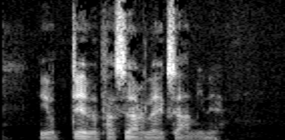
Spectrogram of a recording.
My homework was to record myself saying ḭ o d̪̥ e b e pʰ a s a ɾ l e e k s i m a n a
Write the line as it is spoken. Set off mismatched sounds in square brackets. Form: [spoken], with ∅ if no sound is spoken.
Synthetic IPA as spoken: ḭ o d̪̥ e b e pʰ a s a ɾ l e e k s [a] m [i] n [e]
